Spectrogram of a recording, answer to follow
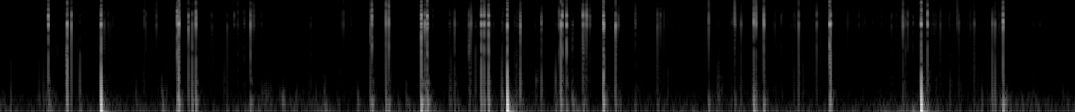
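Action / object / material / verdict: scrape / foam sponge plug in a silicone ear microphone / foam / none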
